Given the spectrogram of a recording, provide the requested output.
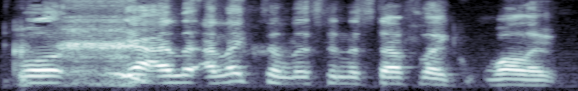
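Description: A man's voice: sits high, quick pace, crowd noise. A man in his late thirties from San Diego, a podcast guest talking casually with plenty of fillers and restarts. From San Diego, California. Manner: rambling, many fillers and restarts. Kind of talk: casual interview chat.

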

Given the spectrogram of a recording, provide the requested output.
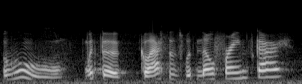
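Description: A playful young friend on a phone call, with a fairly high voice that swoops around. She sounds dull and tinny, as if heard through the phone. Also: slow pace, heavily acted. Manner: teasing, animated.

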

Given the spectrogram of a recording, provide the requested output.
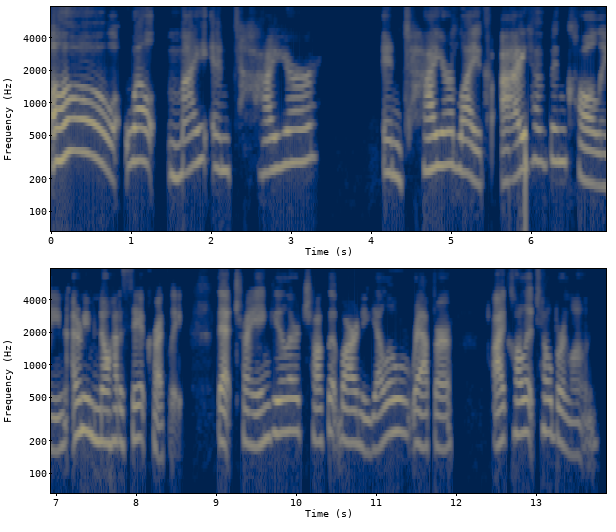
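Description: A woman co-hosting a podcast in casual chat, playful and quick to laugh. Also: on the high side, fairly bright tone, clear, resonant tone, no echo. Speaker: podcast co-host.

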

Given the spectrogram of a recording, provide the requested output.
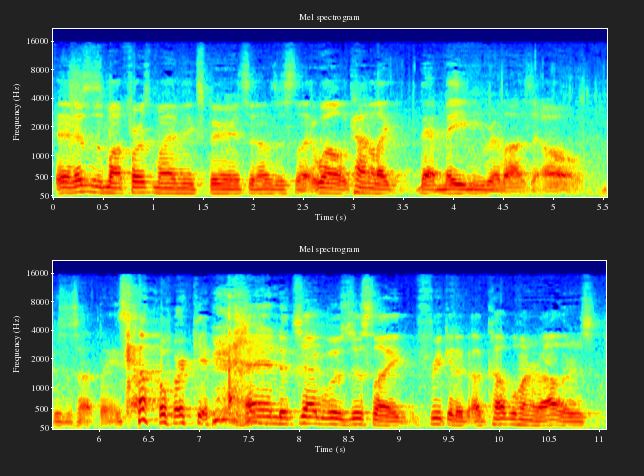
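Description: A man's voice: fairly low pitch, expressive, normal speed, few pauses, a little mellow. A man chatting casually, rambling through his reflections and stories in loose slang. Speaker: stage show performer. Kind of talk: casual chat. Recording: roomy echo, light background noise.

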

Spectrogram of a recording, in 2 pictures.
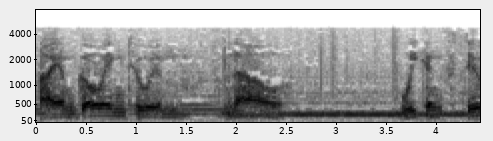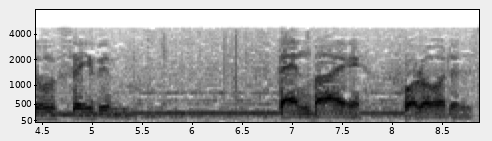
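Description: An actor playing an unseen, menacing avenger in old radio drama, slow, ominous and taunting in a theatrical way. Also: male voice, extremely low pitch, full character voice. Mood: grave, commanding. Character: unseen, menacing male avenger speaking from the shadows. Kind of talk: 1930s radio drama acting. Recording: muffled old radio recording, phone-like, music behind.

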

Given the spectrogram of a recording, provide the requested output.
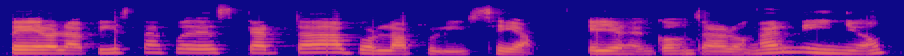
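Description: A woman's voice: a little high, moderate pace. A young woman casually telling a true-crime case in a chat podcast, slipping English words into her Spanish.

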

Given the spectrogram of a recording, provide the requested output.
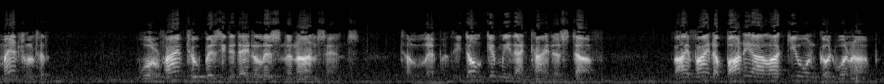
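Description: An actor playing an irritable, blustering police inspector in an old radio drama, with gruff, impatient slangy talk. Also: male voice, medium pitch, sing-song, brisk, pushed and bright, full character voice, rough recording. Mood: exasperated. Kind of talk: 1940s-1950s radio detective acting.

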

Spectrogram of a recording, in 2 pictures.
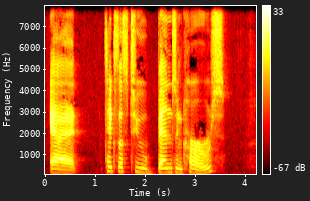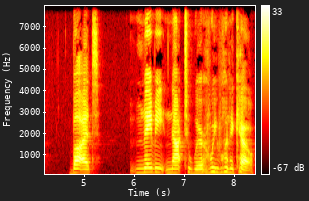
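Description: Lively, low-voiced woman podcast host. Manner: animated, storytelling, addresses listener as honey and darling. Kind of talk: motivational podcast talk.

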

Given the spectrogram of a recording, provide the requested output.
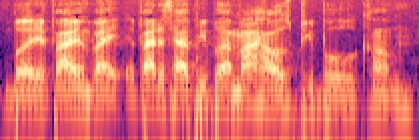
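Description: A man chats on a podcast at an easy, laid-back pace. His voice sits at an ordinary middle pitch, and his banter is crude and offhand. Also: steady tone, racing, fairly bright tone, slight background noise. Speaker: podcast co-host. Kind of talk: casual chat.

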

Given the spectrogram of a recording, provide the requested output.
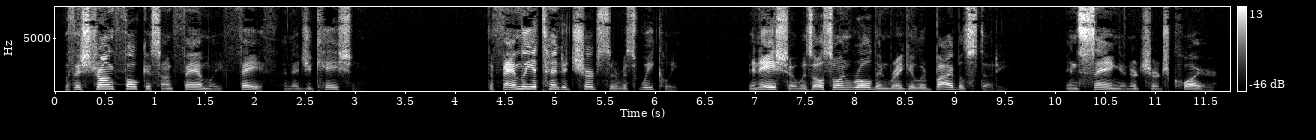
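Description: A man's voice: fairly high pitch, no echo. Suspenseful male true-crime narrator, dry close sound. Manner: measured, deliberate, serious storytelling with dramatic pauses. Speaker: host and narrator of a missing-persons series.

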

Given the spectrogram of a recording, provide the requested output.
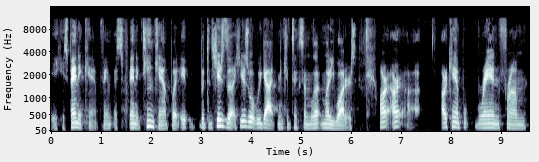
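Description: A young adult ministry leader from Virginia, USA, is a guest on a conversational podcast, speaking earnestly and reflectively. He often restarts phrases while searching for words. His voice is fairly low and a little mellow.

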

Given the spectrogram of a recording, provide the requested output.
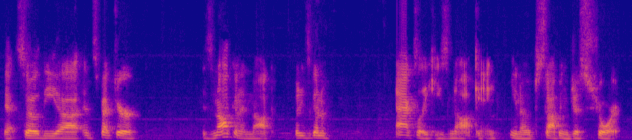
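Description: Male player, casual and halting, mid-pitched. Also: vocal fry, slightly rough, poor audio. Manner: hesitant, full of fillers and restarts. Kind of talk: casual tabletop game play.

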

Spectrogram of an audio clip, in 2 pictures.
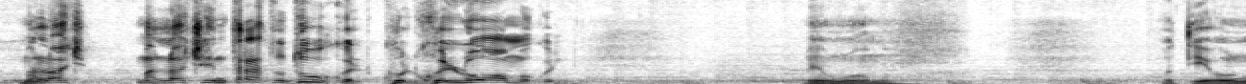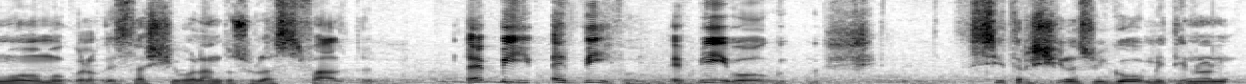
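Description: A man voicing a jittery night agent muttering to himself. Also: mid-range voice. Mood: panicked. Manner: muttering, thinking aloud, panicking. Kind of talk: audio drama inner monologue.

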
